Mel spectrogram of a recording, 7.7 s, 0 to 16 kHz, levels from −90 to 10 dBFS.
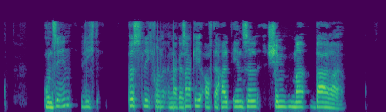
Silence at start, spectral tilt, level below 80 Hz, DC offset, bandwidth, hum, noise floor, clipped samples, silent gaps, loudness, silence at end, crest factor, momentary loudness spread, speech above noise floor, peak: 0.9 s; -4.5 dB/octave; -54 dBFS; under 0.1%; 8 kHz; none; -67 dBFS; under 0.1%; 1.56-1.60 s, 2.14-2.55 s; -17 LUFS; 0.9 s; 18 dB; 12 LU; 50 dB; 0 dBFS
